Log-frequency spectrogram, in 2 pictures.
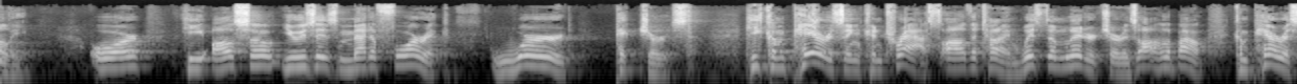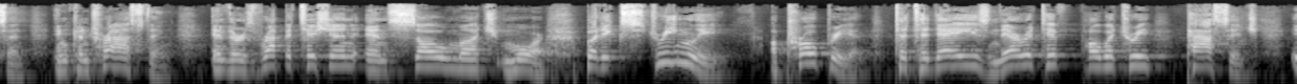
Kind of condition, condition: setting, large echoing room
